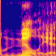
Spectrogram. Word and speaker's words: Milley: Yeah, I think that's pronounced General Milley. I said it wrong before.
